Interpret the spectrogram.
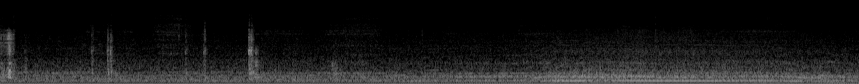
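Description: Mercedes-Benz SLS AMG's 6.2-litre V8 idling, heard from inside the cabin, with a few light clicks in the first seconds. About five seconds in, the engine note firms up into a slightly louder steady hum for about three seconds as the car starts to creep forward.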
